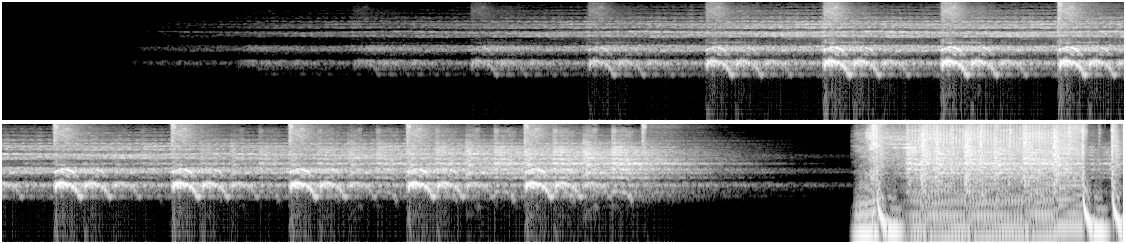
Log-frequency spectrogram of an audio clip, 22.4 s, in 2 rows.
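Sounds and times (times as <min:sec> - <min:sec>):
Brazilian phonk music: 0:03.7 - 0:18.9, 0:19.7 - 0:22.4.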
